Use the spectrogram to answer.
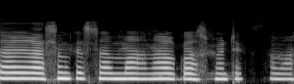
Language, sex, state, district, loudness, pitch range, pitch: Hindi, female, Uttar Pradesh, Varanasi, -12 LUFS, 255-270 Hz, 260 Hz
